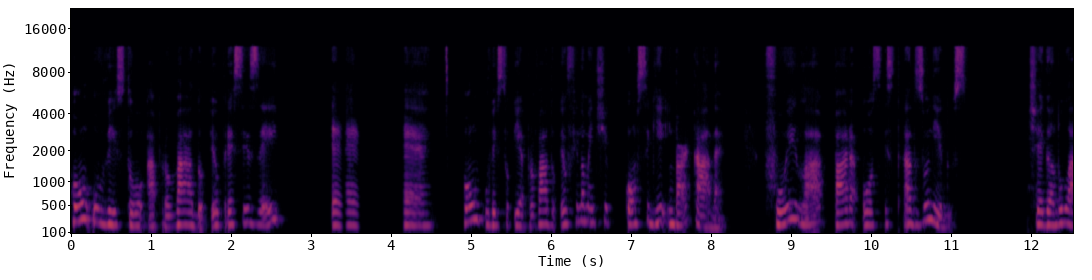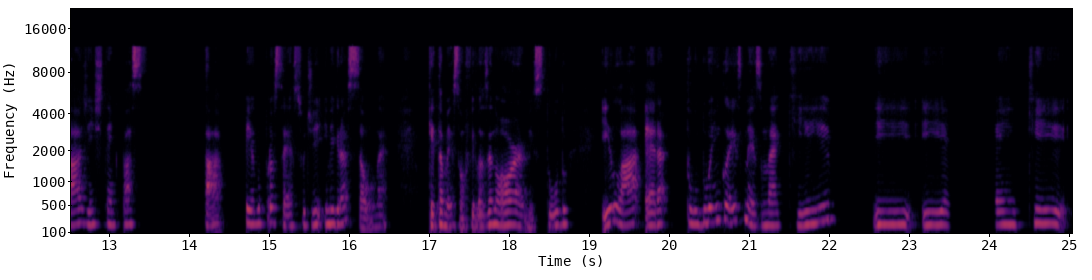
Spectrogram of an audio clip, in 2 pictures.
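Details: Adult woman who stutters, reporting blocks, speaking Portuguese in a stuttering-conference talk; stuttering.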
